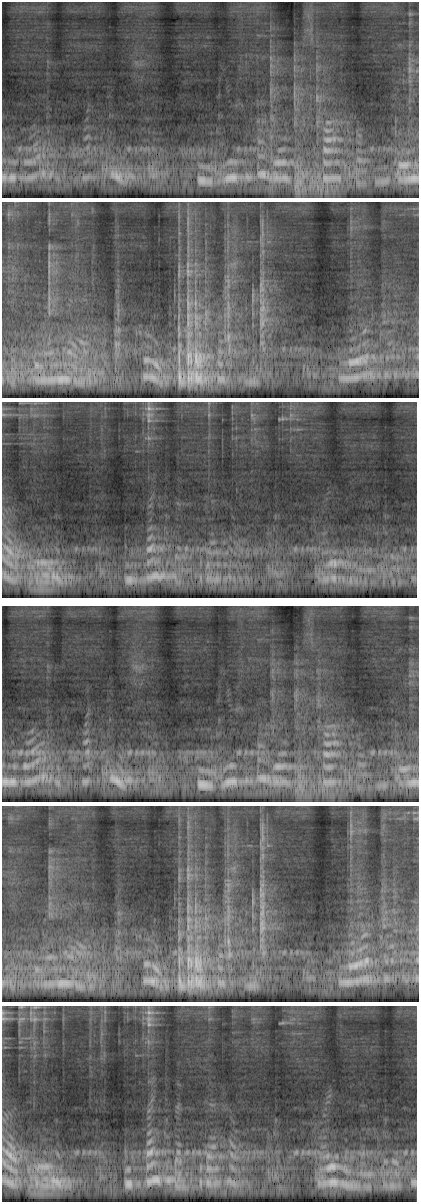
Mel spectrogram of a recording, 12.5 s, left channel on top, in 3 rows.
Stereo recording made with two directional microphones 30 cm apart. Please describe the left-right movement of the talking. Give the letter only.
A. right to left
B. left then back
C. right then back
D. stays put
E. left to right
B.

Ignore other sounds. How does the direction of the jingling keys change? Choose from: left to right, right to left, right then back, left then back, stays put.
right then back.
